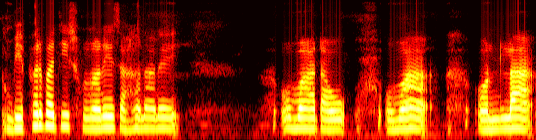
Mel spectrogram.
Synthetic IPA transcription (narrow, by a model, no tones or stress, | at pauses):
bepʰaɾbadisɔŋnanɯjzaɦananɯj | ɔmadawɔmaɔnla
